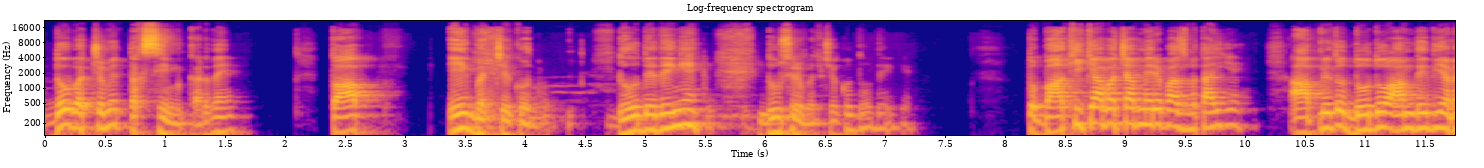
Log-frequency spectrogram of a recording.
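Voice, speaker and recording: A man with explains arithmetic in a slow, patient classroom manner. He poses questions to the pupils and chants times tables in a singsong. His voice swings widely in pitch, rising on questions and dropping low at the ends of lines. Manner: recites multiplication tables in a singsong way. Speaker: math teacher. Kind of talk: classroom lesson.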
